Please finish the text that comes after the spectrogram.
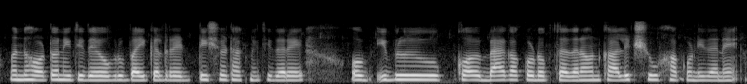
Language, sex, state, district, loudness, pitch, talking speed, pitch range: Kannada, female, Karnataka, Gulbarga, -14 LUFS, 205 Hz, 175 wpm, 195-210 Hz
